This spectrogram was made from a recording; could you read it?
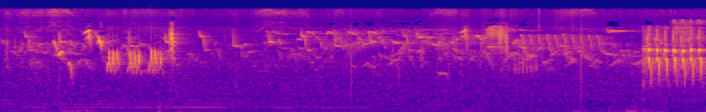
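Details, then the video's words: Sikatan londo flycatcher, described as very melodious, on a master recording for training cage songbirds: varied high chirps and short trills, ending in a loud, rapid, buzzy rattling trill. "masteran mewah sikatan londo gacor"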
